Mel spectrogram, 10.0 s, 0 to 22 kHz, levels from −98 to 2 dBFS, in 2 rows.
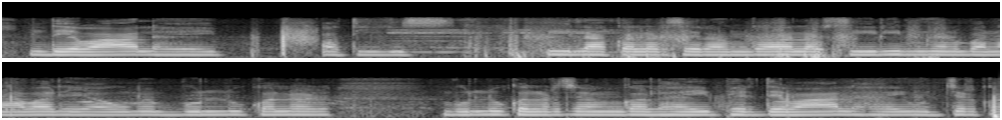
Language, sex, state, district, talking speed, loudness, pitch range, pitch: Bajjika, female, Bihar, Vaishali, 175 wpm, -25 LUFS, 180-185 Hz, 185 Hz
